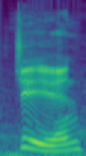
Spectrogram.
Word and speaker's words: Zhiyun: Jin? Yeah, perfect. You pronounce it more right than 90% of our own stuff.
